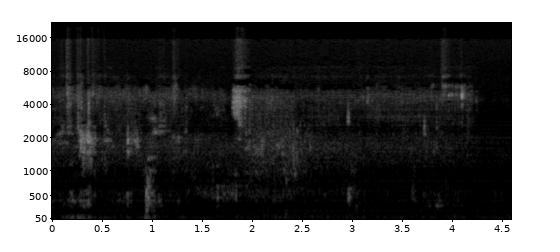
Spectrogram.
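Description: Water runs and splashes while a bowl is rinsed out at a kitchen sink, coming as faint, intermittent splashes and drips close by.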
